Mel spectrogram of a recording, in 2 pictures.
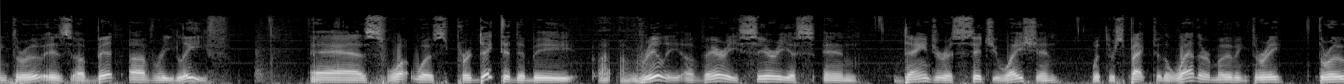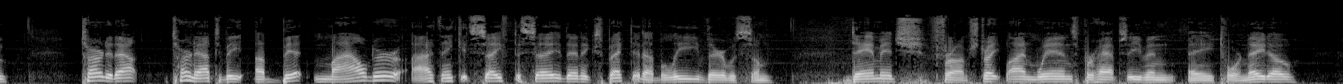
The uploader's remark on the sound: LIVE from Cleveland's 50 Nights of Lights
